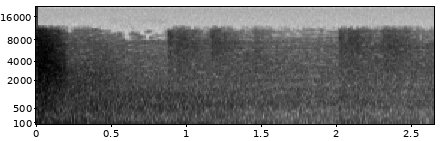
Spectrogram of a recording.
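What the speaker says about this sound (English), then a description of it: "Flashbang out" A flashbang grenade goes off in a video game with a sharp, loud burst at the start that decays into a rumbling tail. Two softer thuds follow later under a lingering background wash.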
